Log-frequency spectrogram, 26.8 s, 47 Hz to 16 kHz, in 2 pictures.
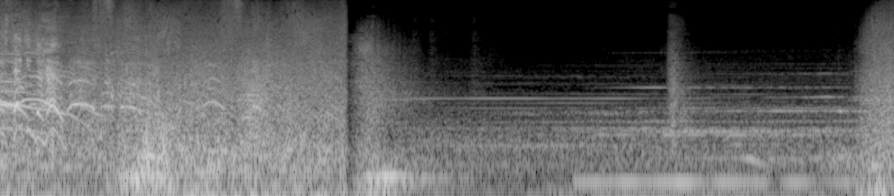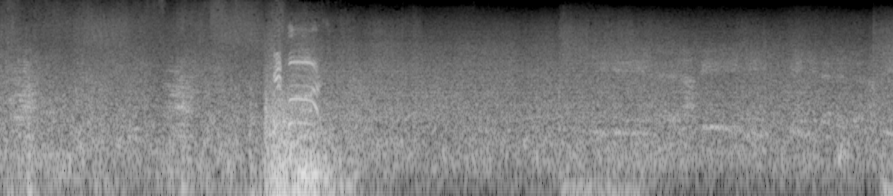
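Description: A ship cuts through ocean waves in Assassin's Creed Odyssey on PlayStation 5, with loud surging water and wind roar that drop away for several quiet seconds and then return with a heavy splash, while a voice speaks over it.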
